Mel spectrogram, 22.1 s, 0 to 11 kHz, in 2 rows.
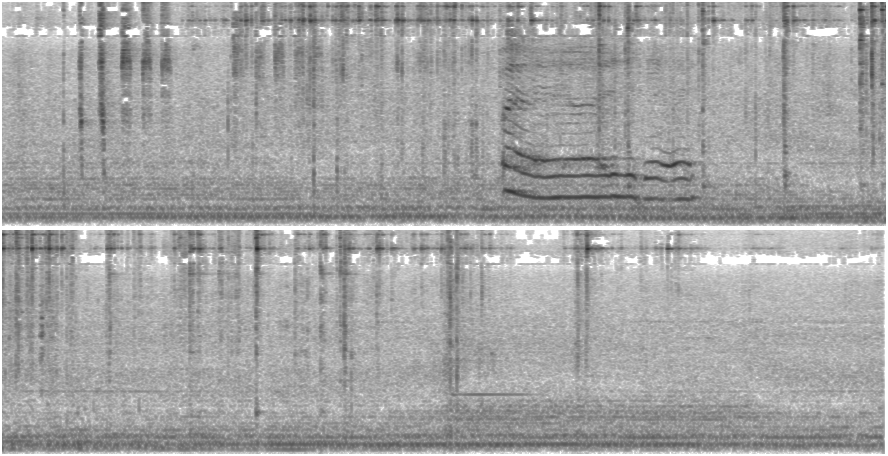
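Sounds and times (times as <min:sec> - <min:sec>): low steady hum: 0:00.0 - 0:22.0
metallic clinks and jingles: 0:01.5 - 0:21.7.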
